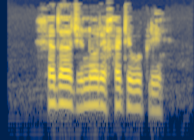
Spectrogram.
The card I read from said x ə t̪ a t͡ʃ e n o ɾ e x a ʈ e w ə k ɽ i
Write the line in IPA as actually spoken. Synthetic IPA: x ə d̪ a t͡ʃ e n o ɾ e x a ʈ e w ə k ɽ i

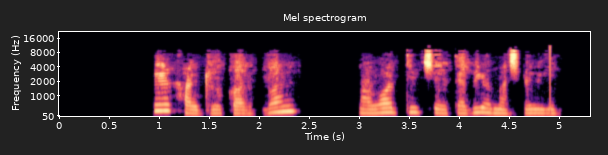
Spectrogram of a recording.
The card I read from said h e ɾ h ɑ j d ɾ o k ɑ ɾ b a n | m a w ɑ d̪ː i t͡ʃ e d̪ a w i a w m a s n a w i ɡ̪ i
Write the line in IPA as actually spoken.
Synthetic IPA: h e ɾ h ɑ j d ɾ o k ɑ ɾ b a n | m a w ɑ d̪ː i t͡ʃ e t̪ a b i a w m a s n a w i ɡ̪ i

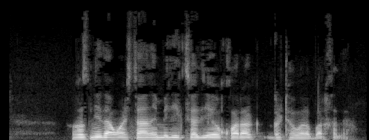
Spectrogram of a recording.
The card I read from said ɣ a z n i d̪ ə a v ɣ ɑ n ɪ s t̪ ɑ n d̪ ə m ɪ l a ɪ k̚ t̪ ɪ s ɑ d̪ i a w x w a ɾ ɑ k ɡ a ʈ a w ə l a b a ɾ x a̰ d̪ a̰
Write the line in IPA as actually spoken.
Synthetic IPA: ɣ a z n i d̪ ə a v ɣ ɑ n ɪ s t̪ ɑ n d̪ ə m ɪ l i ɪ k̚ t̪ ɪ s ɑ d̪ i a w x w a ɾ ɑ k ɡ a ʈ a w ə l a b a ɾ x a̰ d̪ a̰

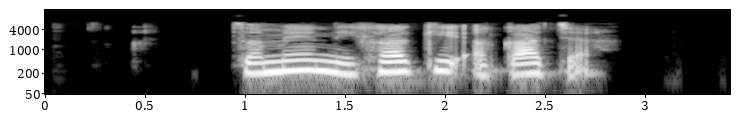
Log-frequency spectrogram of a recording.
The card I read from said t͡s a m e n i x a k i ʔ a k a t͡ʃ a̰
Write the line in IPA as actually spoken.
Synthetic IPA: t͡s a m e n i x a k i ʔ a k a t͡ʃ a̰

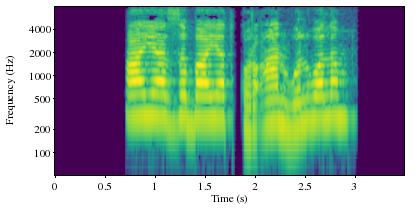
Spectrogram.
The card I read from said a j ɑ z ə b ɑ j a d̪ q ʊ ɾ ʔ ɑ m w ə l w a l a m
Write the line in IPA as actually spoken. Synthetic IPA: ɑ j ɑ z ə b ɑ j a d̪ q ʊ ɾ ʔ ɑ n w ə l w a l ə m

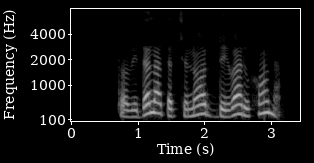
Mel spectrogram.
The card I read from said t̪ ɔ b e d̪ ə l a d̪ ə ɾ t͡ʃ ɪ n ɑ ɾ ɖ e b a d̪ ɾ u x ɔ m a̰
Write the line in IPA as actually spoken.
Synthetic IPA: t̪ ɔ w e d̪ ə l a t̪ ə ɾ t͡ʃ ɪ n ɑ ɾ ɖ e w a ɾ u x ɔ n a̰

